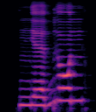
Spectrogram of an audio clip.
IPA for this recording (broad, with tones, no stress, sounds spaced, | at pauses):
nʲ ɛ˩ bʲ ɔ˥ nʲ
